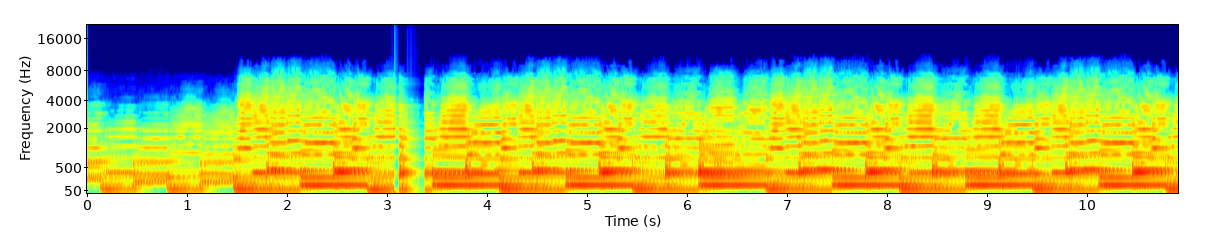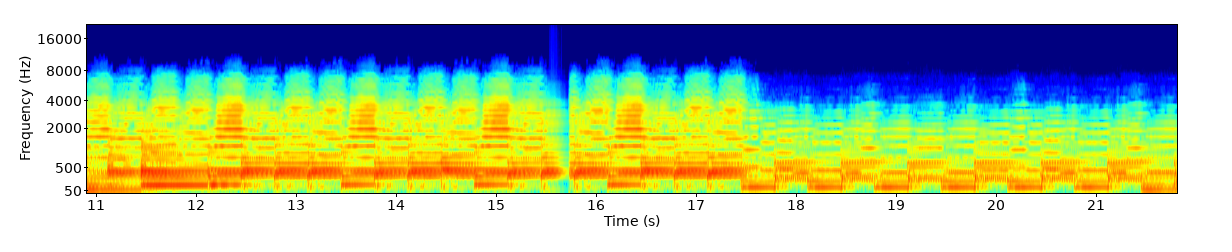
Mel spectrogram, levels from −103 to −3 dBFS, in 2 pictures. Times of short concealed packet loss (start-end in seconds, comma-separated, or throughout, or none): 3.03-3.13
